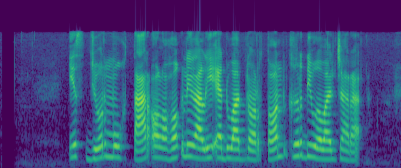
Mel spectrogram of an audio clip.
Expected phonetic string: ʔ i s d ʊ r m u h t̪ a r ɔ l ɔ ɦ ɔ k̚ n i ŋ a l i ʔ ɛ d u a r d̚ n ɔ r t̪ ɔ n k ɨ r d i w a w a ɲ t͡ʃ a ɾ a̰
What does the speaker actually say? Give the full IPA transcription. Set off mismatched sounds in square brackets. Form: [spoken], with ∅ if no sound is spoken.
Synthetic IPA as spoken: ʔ i s [d͡ʒ] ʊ r m u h t̪ a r ɔ l ɔ ɦ ɔ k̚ n i ŋ a l i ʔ ɛ d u a r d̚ n ɔ r t̪ ɔ n k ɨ r d i w a w a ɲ t͡ʃ a ɾ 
